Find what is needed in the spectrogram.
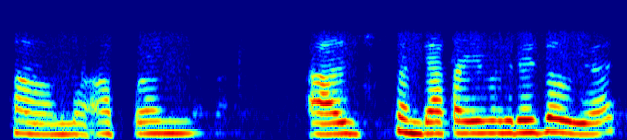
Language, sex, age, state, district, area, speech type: Marathi, female, 18-30, Maharashtra, Sangli, rural, conversation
